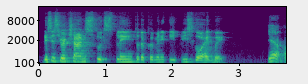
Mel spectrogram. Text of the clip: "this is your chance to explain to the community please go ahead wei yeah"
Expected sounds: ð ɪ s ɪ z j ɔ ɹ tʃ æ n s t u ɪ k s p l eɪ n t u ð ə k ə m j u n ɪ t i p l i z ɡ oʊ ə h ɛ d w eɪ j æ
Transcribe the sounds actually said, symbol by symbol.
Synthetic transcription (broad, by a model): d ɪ s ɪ s j ɔ ɹ tʃ æ n s t u ɪ k s p l eɪ n t u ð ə k ə m j u n ɪ t i p l i s ɡ oʊ ə h ɛ d w eɪ j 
